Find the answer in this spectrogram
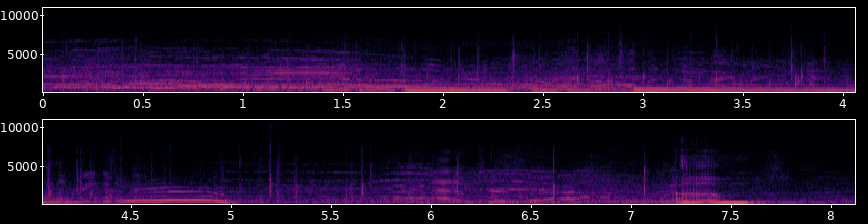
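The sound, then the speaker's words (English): A large concert crowd cheers loudly and continuously at a night concert, with scattered whoops, high shouts and rising yells over a dense roar of voices, a burst of louder cheering near the end. “This is a pretty nice crowd.”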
